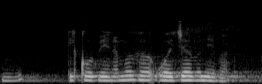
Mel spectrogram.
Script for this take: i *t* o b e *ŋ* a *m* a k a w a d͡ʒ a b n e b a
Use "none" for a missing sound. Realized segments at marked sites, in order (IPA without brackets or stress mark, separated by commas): k, n, m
